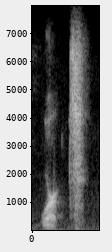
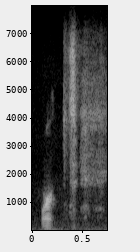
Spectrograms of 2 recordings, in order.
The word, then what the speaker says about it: worked: pronouncing that K worked I'm putting my tongue up but then I'm not dropping my tongue for the K I'm sliding it forward to pronounce the T okay so more emphasis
